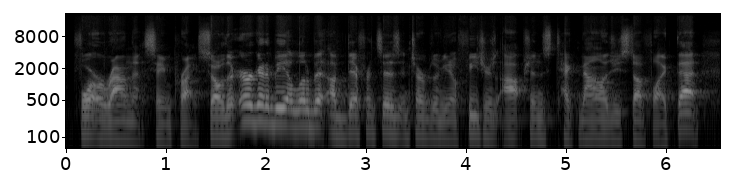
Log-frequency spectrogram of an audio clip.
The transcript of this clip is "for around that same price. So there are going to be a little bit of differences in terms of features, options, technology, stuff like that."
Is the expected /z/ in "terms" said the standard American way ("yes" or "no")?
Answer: yes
